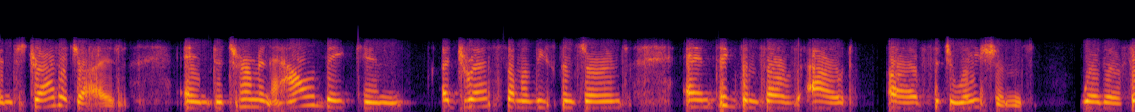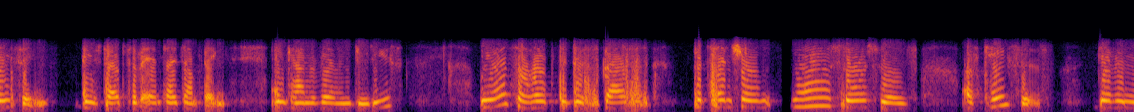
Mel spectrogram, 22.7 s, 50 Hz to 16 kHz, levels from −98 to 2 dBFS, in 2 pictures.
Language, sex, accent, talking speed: English, female, American, 100 wpm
